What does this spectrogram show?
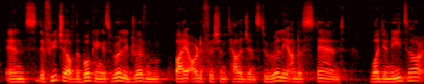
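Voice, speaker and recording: A German-accented man giving a panel talk at a conference, earnest and explanatory, pausing on ums. His mid-pitched voice carries a long hall reverb. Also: darkish tone. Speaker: panel speaker.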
